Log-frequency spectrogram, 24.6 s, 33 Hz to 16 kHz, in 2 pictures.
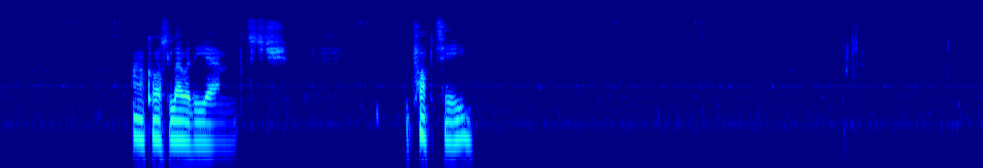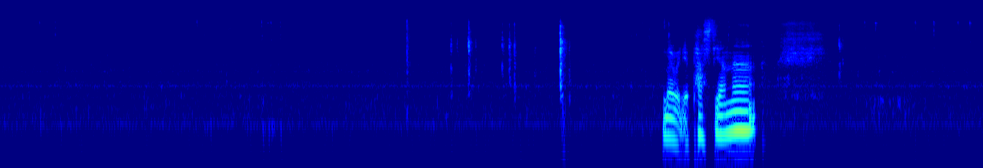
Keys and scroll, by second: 2.8-3.6 typing, 10.5 2, 10.5 Tab, 17.9 7, 18.6 5, 19.3 Tab.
